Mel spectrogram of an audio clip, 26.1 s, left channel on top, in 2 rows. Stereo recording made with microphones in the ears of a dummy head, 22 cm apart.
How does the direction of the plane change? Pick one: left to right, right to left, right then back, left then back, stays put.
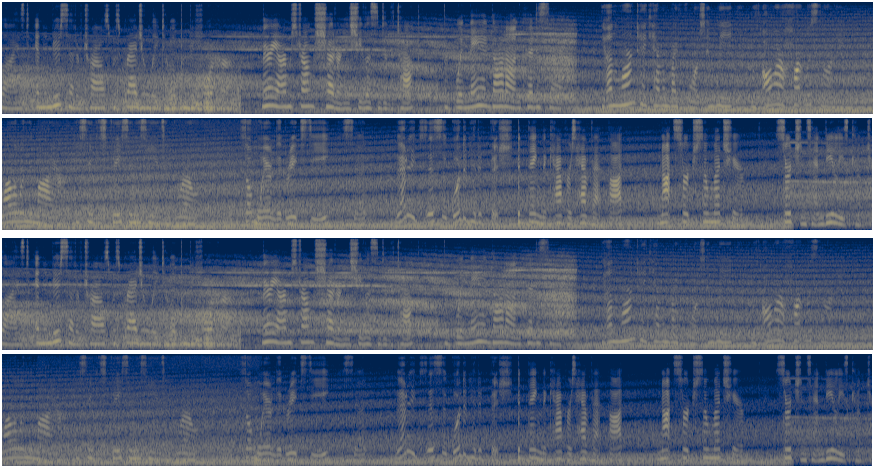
right to left.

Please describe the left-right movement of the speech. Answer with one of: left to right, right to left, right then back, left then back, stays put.
right to left.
